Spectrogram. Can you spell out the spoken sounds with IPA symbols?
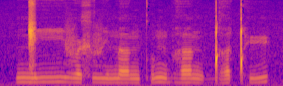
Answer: ŋ͡ǁiːvə˞xvinʌːŋ kʷʼəŋbʱʌːŋ ɡ͡ǃʌǃʰy

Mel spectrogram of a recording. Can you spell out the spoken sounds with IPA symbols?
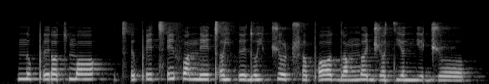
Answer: nopʼɘɾɔt͡smɔ | t͡sʼɘpʼet͡sʼefɒ netʼʌj ʔɘdoj t͡ʃoʈ͡ʂʰʌ pʼɔdɒ ŋʌ d͡ʒɔtʲɒnʲʌ d͡ʒo

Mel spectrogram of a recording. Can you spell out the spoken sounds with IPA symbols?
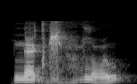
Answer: næ˧ɡṳ˨zˤo̤˨ɦo̤˦ ðˤu˨˦

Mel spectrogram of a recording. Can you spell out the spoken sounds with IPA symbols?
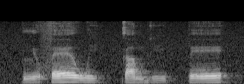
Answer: lʲofɛː wi kːambiːpːe

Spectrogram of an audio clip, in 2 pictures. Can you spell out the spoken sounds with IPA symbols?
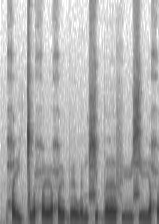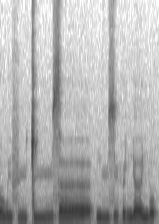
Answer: ħɨːjǀu ħɵːħɵ bɵːwɵmɕɵ bɐːfʉːɕɨː ħowɨfʉːǀʉː zɐː | ŋʉzʉ ɦɵjɲɐːɲo

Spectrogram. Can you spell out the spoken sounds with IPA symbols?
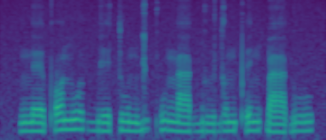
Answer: ŋɛpʼɔnwɤ ɡ͡be tunɡikʷʼa ŋa ɡ͡bɯdonpʼen k͡paɠu

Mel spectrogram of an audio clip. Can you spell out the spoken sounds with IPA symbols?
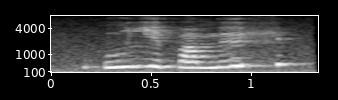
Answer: ʔuʎepɑmøɬ

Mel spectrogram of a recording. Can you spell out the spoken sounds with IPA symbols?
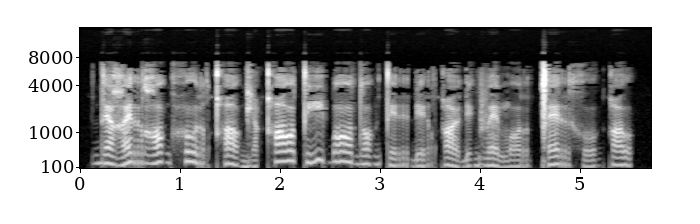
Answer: dɛ˧˩ʁɛ˧˥˧rʁɔ˧˥˧ɡ ho˥˧rqʰɔ˧˩ɡi˧˩ qʰɔ˥ti˧˥˧ɓɔ˥˧ dɔ˥ɡtɪ˩˧rɗɪ˩˧rqœ˧˩ ɗɪ˥˧ɡvɛ˧˩mɔ˧˩r ǀɛ˧˥˧rxo˩˧ɡqo˥˧

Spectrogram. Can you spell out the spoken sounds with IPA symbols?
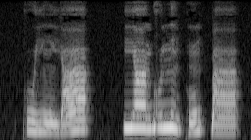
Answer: ku˨jĩ˨ja˨˦ | jã˦ɡu˦nĩ˦˨kũ˨˦ k͡pa˧

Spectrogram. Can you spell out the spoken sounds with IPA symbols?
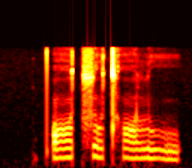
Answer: pʼɔ t͡sotʰɔlu

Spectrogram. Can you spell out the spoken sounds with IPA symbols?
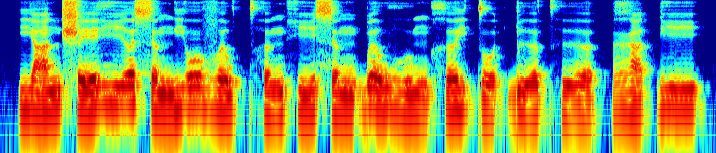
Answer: ja˨˩˦n ʂe˨˩˦ɣi˧ə̯sə˨˩ŋ jo˧və˨˩w t̪ʰə˨˩˨ŋxi˨˩˦ sə˨˩ŋɓə˧w ɣu˨˩ŋ xə˧˥j t̪o˨˩t̚ɓɨ˨˩ə̯t̪ʰɨ˨˩ə̯ | ɣa˨˩t̚ɣi˧

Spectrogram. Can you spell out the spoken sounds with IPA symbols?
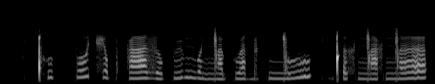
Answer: ǃʰukpot͡ʃɔp ka zopʉŋʷɜŋ͡ǀa kʷadəkŋ͡ǀu | ǃʼəxŋ͡ǀaxŋ͡ǀɜ

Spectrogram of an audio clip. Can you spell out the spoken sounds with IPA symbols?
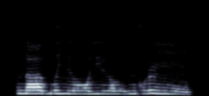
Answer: naː˦ɡʷe˦ lʲɔː˧lʲøː˧lˠṳ˧ ŋɡɔ̤˦ ɭẽː˦˨

